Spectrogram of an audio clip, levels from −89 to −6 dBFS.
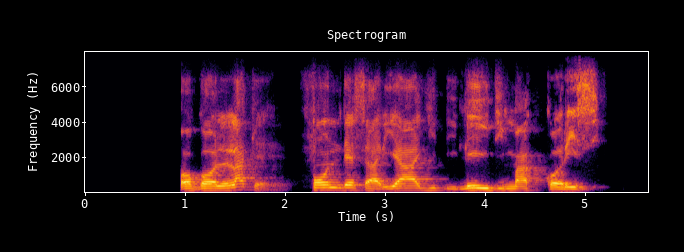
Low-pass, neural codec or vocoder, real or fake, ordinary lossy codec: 7.2 kHz; none; real; Opus, 24 kbps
